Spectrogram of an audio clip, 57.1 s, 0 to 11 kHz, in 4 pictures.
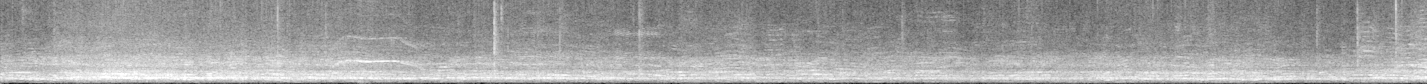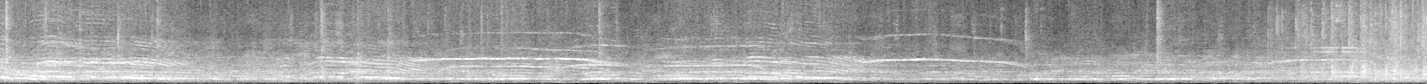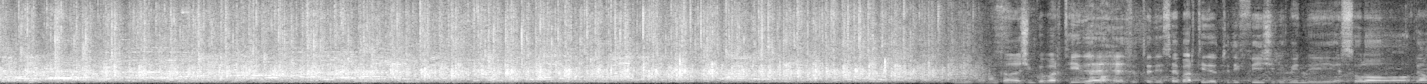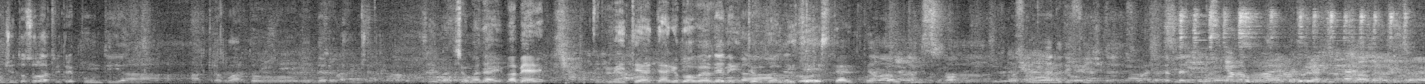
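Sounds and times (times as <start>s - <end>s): crowd applause: 0.0s - 38.5s
stadium crowd cheering: 0.0s - 38.5s.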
